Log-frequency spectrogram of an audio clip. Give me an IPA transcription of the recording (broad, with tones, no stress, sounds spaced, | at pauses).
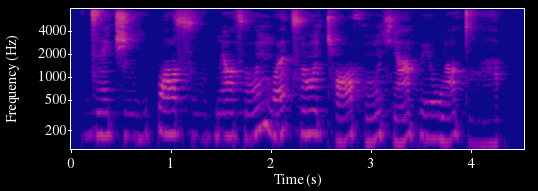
d͡z ẽ˨ t͡ʃ ʎ i̤˩˥ p ɔ˨ sˤ o̤˨ b ẽ˨ sˤ ũ˩˥ ŋʷ œ˩˥ t͡s ɔ̃˨ cʰ ɔ˩˥ x ũ˩˥ ç ã˩˥ p y˨ w ũ˩˥ tˤ a̤˨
